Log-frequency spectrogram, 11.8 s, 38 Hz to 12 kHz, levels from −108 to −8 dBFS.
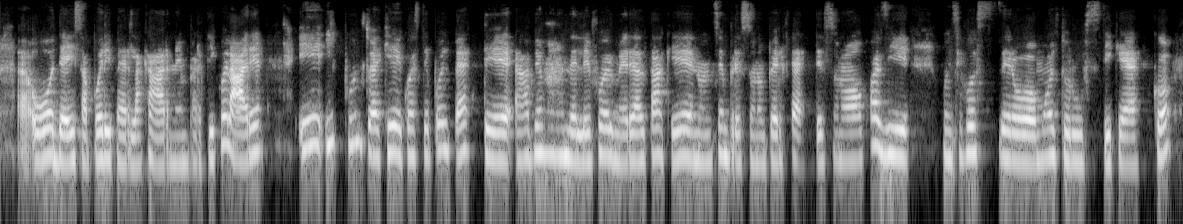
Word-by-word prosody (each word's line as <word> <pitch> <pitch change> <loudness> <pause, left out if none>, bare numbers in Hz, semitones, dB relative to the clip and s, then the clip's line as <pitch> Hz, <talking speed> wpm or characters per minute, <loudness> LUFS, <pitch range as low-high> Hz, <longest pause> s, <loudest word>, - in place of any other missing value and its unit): ehm, - - 0
o 210 +3 +5
dei 195 -2 +5
sapori 200 +1 +1
per 180 -2 -2
la 180 0 -1
carne 180 0 -1
in 180 - -7
particolare. 205 - +4 0.3
E 280 +3 0
il 295 +1 -1
punto 295 -3 -4
è 220 -1 +4
che 235 0 +2
queste 220 0 -5
polpette 235 -5 0
abbiano 220 +2 -1
delle 195 -2 +2
forme 220 -2 -1
in - - 0
realtà 200 +3 +1
che 210 0 0
non 195 -1 -5
sempre 210 -3 -3
sono 185 -2 -10
perfette, 190 0 -3
sono 195 0 -3
quasi 225 -7 +2 0.3
come 210 -1 -5
se 220 - -12
fossero 215 -5 +2
molto 215 +1 -2
rustiche, 190 -1 -2
ecco; 200 +6 0
205 Hz, 170 wpm, -22 LUFS, 190-225 Hz, 0.3 s, o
